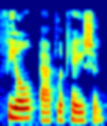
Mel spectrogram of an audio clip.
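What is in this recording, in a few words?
"field application", English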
